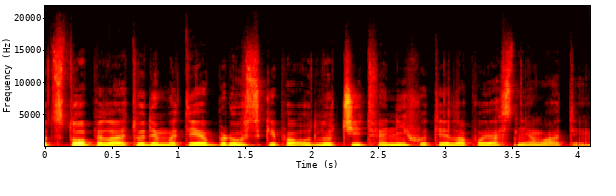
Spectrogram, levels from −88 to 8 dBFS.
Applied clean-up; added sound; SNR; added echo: none; none; none; none.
